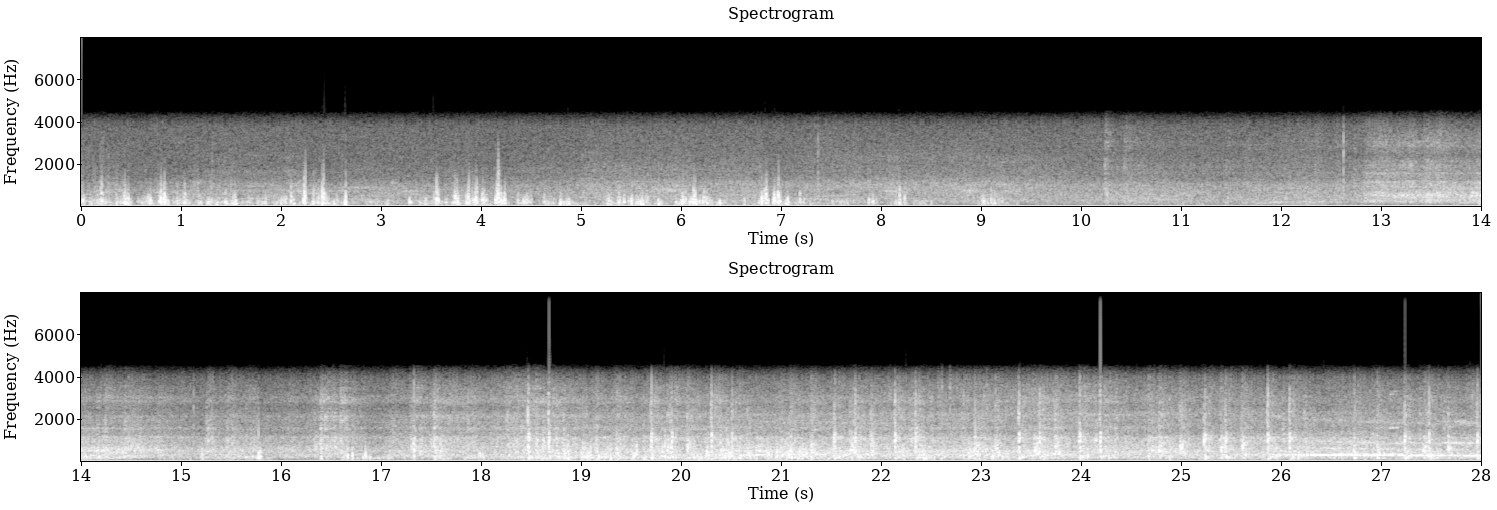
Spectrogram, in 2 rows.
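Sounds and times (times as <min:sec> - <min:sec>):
rumble of passing train cars: 0:00.0 - 0:28.0
train wheels clicking over rail joints: 0:12.7 - 0:28.0
train motor whine: 0:25.6 - 0:28.0.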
